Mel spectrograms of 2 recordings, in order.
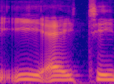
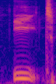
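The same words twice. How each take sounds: First: It is spelled out letter by letter. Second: It is said as one ordinary word. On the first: It names equine-assisted therapy. The speaker calls it right. "I assume we have to say EAT" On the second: It means consuming food. The speaker calls it wrong. "not EAT, because that's something different. It's what I like to do most of the time"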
